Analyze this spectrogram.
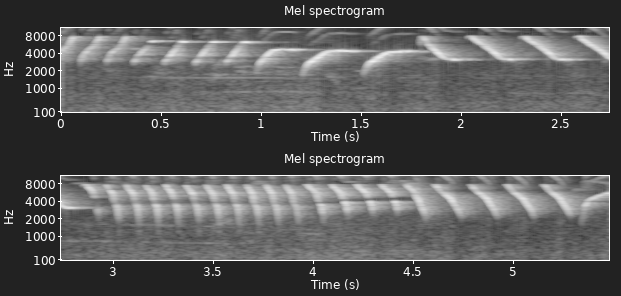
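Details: Canary training song with elaborate turns: cascades of downward-sweeping whistles speed into dense rapid trills, with repeated short high slurs layered above.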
